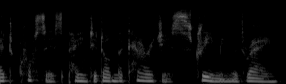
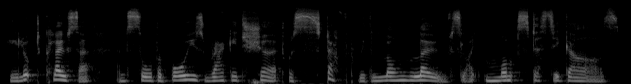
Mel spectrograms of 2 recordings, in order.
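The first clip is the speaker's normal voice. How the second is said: ordinary delivery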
